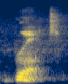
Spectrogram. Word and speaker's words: brought: t at the end look at the gh you don't pronounce the gh you don't say broad okay so the gh is not pronounced so you just go for the t now you have the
